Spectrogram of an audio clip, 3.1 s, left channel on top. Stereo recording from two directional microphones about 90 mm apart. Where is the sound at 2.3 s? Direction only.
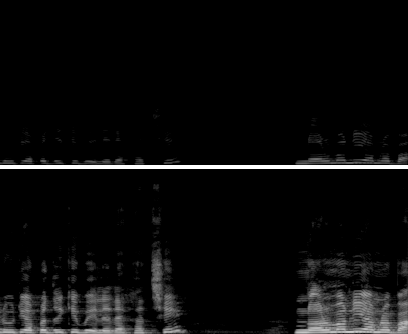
60° left (ahead or behind).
